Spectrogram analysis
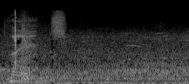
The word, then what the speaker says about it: Thames: Here's Eric Thames, spelled like Marcus Timms spells his name, but pronounced Thames.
